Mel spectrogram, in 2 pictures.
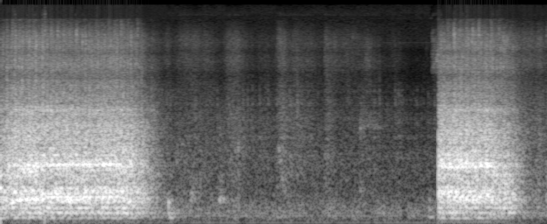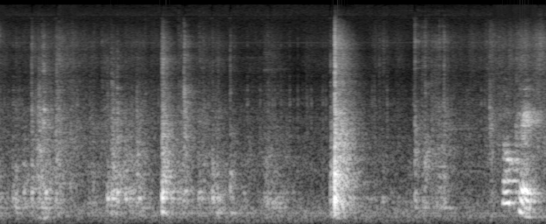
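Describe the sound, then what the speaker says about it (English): A sewing machine runs straight stitches along the seam of a homemade yoga bolster, in two loud steady bursts of motor whir separated by quieter handling noises and light clatter. "I've got my sewing settings just on regular straight stitches right now"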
